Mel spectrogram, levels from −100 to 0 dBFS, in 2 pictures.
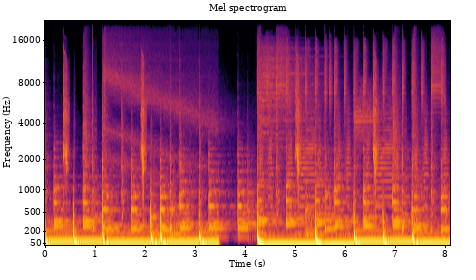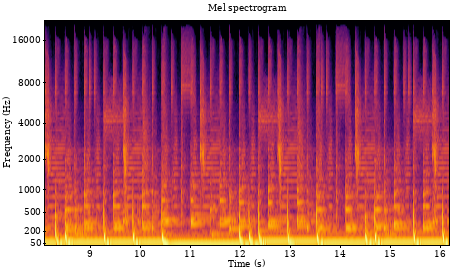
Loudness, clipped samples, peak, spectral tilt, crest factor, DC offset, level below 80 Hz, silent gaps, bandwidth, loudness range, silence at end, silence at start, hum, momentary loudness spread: -14 LUFS; under 0.1%; 0 dBFS; -6.5 dB/octave; 10 dB; under 0.1%; -12 dBFS; none; 14 kHz; 1 LU; 0 s; 0 s; none; 4 LU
